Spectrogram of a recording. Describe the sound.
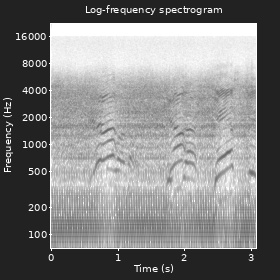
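A gas generator's engine runs as a steady, low droning hum with a constant, even level throughout, while people talk over it.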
